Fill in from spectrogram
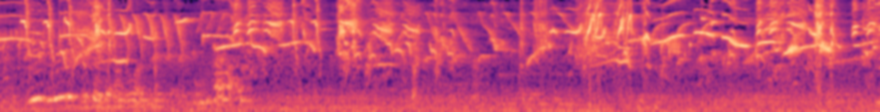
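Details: Male oriental magpie-robins pitted in a song contest to make them sing more; rapid trills, sweeping whistles and dense scratchy chatter in repeated bursts, with brief quieter gaps.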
